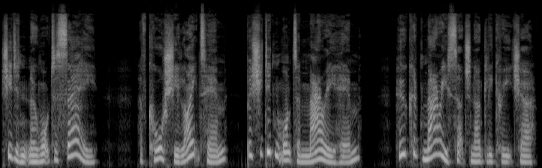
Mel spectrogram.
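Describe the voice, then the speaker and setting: A woman narrates a children's bedtime story in a measured, expressive way. Her voice sits a little low, and the recording is very dry with no room sound. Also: husky, dry recording.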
